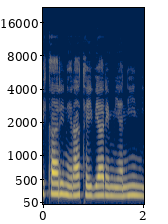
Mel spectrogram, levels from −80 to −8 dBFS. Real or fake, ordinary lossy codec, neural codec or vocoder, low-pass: real; none; none; 14.4 kHz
